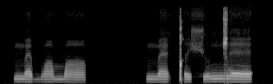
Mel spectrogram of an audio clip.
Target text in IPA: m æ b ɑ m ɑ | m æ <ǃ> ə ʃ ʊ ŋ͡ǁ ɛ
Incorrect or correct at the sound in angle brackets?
correct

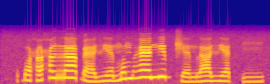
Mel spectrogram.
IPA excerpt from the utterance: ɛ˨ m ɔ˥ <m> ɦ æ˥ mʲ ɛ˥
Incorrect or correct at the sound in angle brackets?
correct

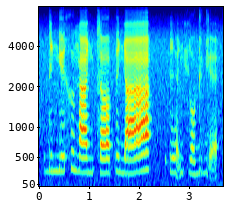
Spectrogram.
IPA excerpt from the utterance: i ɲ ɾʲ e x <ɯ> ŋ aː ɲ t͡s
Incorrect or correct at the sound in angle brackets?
correct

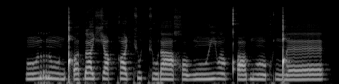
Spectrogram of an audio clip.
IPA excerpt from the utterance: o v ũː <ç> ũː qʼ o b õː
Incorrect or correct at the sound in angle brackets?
incorrect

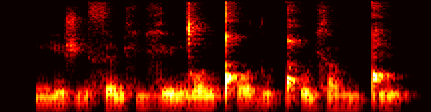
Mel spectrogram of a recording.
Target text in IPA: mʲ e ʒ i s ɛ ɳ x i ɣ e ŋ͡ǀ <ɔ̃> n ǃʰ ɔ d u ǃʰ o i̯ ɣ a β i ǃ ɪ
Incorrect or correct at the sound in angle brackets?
incorrect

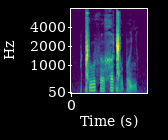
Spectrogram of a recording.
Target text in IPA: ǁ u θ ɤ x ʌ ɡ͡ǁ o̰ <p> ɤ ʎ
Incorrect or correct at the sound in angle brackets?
correct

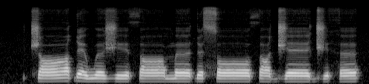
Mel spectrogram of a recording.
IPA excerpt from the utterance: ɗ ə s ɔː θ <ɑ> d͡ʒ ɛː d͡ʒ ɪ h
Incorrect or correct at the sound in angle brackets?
correct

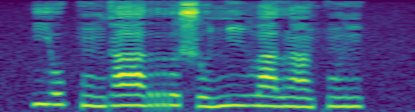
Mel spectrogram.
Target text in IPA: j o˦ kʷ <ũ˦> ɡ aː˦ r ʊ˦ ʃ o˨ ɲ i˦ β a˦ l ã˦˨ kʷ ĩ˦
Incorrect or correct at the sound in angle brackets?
incorrect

